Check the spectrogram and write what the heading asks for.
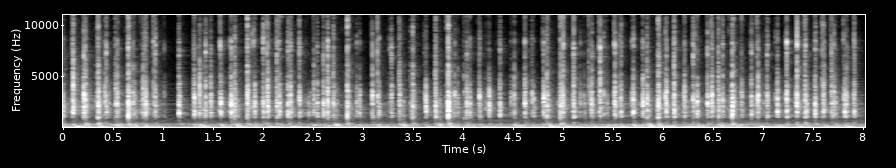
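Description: Fast continuous typing on a Drevo Calibur V2 60% mechanical keyboard fitted with brown switches. It is a quick, dense run of key strokes, with short breaks about a second in and again near three seconds.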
